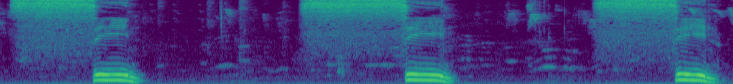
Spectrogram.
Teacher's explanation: جب سین کو ادا کریں گے تو سٹی کی آواز بھی نکلے گی. یہ جو دانتوں کے خلیے ہیں ان کے اندر سے ہوا خارج ہوگی. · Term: سٹی والا سین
